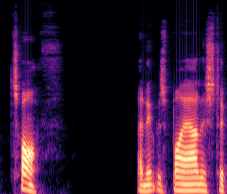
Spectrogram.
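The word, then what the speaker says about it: Thoth: Crowley deck Toth Tarot spell th o th but pronounced Tov and it was my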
